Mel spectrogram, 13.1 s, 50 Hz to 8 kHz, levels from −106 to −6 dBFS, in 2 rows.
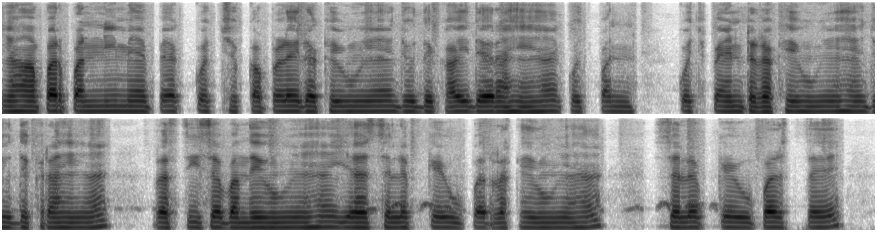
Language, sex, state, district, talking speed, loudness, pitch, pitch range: Hindi, male, Uttar Pradesh, Hamirpur, 195 wpm, -21 LUFS, 135 Hz, 130-135 Hz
